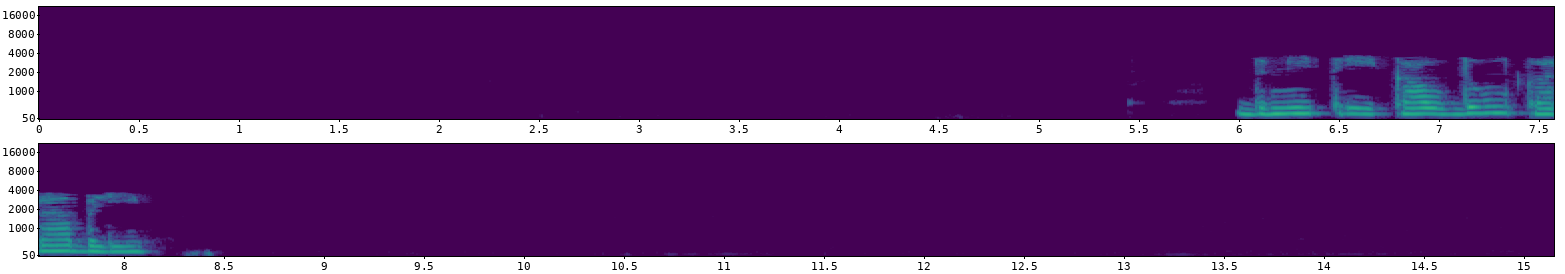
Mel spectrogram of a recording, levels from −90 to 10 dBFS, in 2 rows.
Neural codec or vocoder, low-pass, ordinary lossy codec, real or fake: none; 3.6 kHz; MP3, 16 kbps; real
